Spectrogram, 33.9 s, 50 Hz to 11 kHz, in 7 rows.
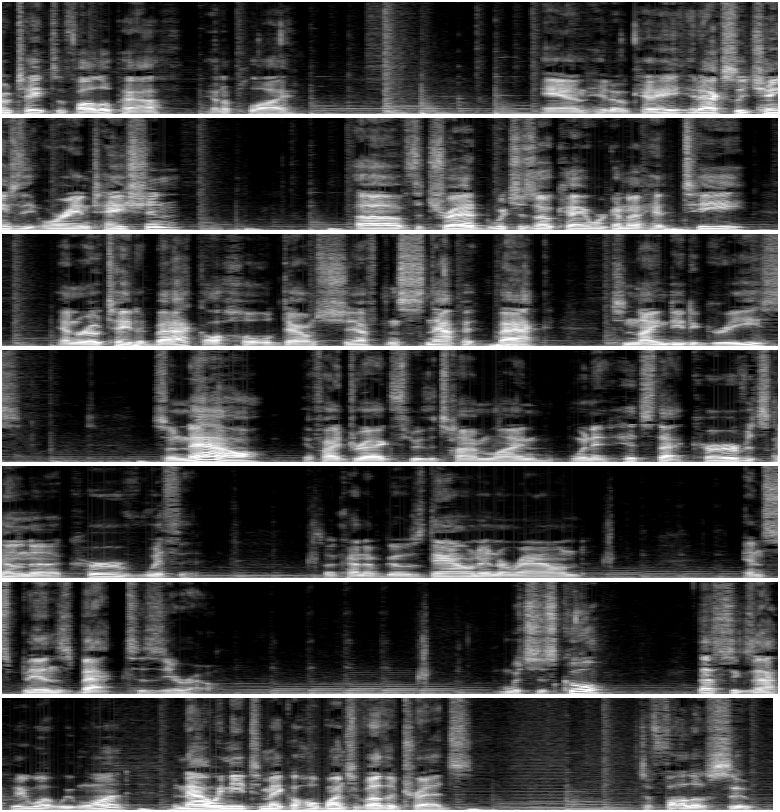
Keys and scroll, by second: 9.0 t.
